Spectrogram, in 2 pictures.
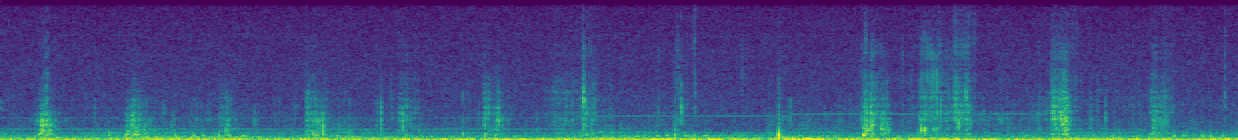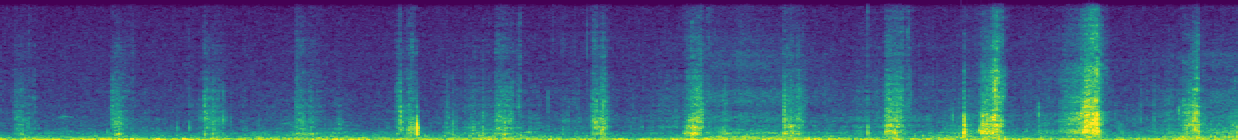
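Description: A hiker's footsteps on a stony dirt trail, about two steps a second, getting steadily louder as she walks up and passes close by.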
